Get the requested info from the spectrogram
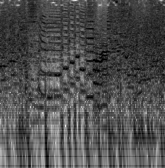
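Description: Dense, noisy live-coded electronic music from TidalCycles: a clatter of many short percussive hits mixed with brief pitched blips, loud and unbroken.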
